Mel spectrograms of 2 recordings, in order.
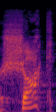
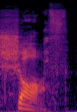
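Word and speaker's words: Shough: I think Tyler Shuck. Are we going with Shuck? Is that his last name? I think it's Schaff.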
